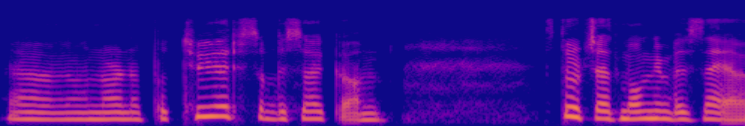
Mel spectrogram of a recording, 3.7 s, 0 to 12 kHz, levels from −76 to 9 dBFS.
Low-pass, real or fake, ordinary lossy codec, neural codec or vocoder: 7.2 kHz; fake; none; codec, 16 kHz, 2 kbps, FreqCodec, larger model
